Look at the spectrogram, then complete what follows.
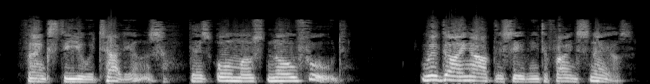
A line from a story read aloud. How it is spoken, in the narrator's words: Stiffly, the doctor said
